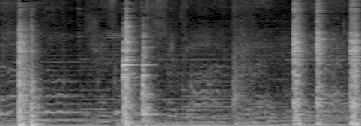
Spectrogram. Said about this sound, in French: Donc pour ça, je vais utiliser une casserole.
